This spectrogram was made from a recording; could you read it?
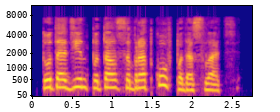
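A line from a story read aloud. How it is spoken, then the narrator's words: Angry. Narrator (Russian): сердито продолжала Алена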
